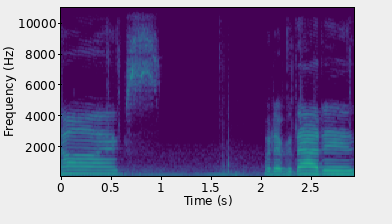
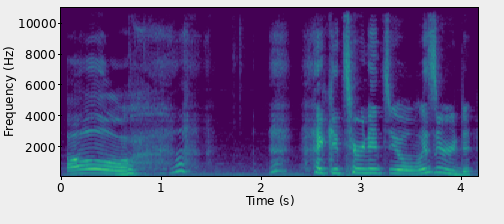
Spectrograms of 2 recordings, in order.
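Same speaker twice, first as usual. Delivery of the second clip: excited; 5 semitones higher, 7 dB louder than usual. Real, not acted. Delighted discovery in game.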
